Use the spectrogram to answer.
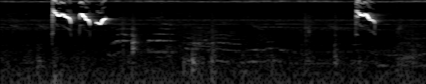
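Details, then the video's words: White-eye, locally pleci, singing 'ngalas cingjuitan' for cage-bird song training: a quick burst of three high, falling whistled notes, a longer gap with faint soft background sounds, then one more thin descending whistle. "Suara burung pleci belajar ngalas cingjuitan"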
